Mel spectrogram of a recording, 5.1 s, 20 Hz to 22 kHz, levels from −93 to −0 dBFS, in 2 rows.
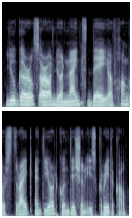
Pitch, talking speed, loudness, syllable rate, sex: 120 Hz, 175 wpm, -17 LUFS, 4.6 syllables/s, female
